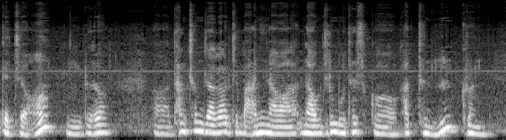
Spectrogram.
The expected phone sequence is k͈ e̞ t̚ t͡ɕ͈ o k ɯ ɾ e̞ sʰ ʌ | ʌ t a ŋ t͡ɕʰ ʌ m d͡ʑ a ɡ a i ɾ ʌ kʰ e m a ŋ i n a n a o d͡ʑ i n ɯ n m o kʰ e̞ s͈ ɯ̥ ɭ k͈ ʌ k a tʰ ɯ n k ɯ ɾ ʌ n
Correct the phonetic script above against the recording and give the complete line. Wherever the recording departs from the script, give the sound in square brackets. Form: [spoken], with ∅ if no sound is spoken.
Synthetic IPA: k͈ e̞ t̚ t͡ɕ͈ o k ɯ ɾ e̞ sʰ ʌ | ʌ t a ŋ t͡ɕʰ ʌ m d͡ʑ a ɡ a i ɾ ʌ kʰ e m a [ɲ] i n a n a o d͡ʑ i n ɯ n m o [tʰ] e̞ s͈ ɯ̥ ɭ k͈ ʌ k a tʰ ɯ n k ɯ ɾ ʌ n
